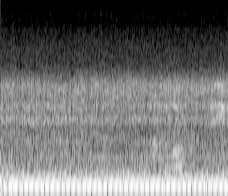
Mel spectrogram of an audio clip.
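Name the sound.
car engine running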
